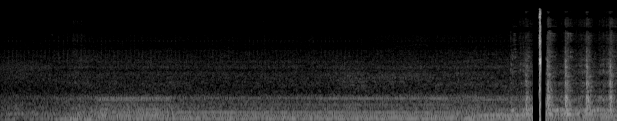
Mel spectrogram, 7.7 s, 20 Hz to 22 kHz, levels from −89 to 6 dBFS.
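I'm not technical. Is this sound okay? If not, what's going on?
No, it has damaged data in a compressed stream: corrupted bits make the player glitch briefly, around 0.62, 3.26, and a longer hiccup from 6.65 to 6.83 seconds.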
